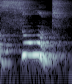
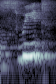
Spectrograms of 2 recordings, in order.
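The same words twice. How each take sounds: First: The word is pronounced like 'suit'. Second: The word is pronounced like 'sweet'. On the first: The speaker calls it wrong. "Uh-uh, that is wrong. Suit is, you know, when you wear the formal coat and the trousers" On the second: The speaker calls it right. "This one is sweet, not suit"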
